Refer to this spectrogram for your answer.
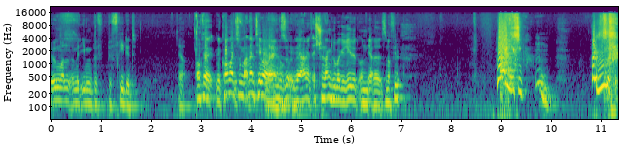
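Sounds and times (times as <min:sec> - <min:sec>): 
speech: 0:00.0 - 0:01.9, 0:02.5 - 0:07.3, 0:09.2 - 0:10.1, 0:10.8 - 0:11.3
loud sneezes: 0:08.9 - 0:10.0, 0:10.8 - 0:11.3.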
